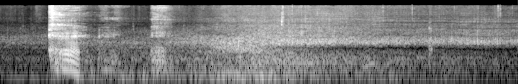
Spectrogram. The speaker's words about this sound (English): And we'll wait for this car or truck, whatever it is, to pass us.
